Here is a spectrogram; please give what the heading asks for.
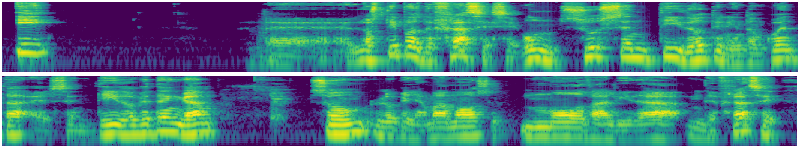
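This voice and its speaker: A man teaching a grammar lesson. He asks his students questions, answers them himself, and acts out the intonation of each example sentence. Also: mid-range voice.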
